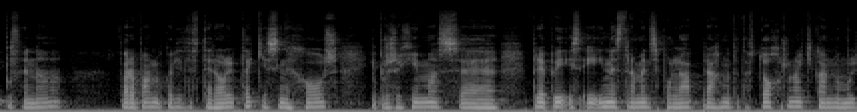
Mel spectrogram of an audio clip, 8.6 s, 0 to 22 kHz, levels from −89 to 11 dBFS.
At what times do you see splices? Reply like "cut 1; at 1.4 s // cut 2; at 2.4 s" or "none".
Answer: none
